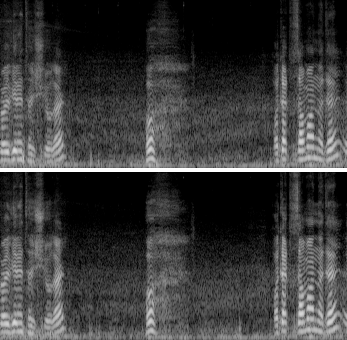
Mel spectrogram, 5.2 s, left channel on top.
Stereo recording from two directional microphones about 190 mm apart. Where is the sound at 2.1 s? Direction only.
15° right (ahead or behind).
